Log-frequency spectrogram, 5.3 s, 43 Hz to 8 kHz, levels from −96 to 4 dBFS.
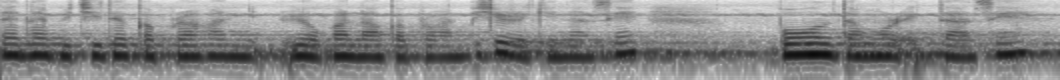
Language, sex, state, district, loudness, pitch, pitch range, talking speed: Nagamese, female, Nagaland, Dimapur, -15 LUFS, 215 Hz, 205-230 Hz, 180 wpm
